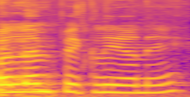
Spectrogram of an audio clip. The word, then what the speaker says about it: Olympique Lyonnais: How do you pronounce it? Because I was reading it. Olympique Lyonnais.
